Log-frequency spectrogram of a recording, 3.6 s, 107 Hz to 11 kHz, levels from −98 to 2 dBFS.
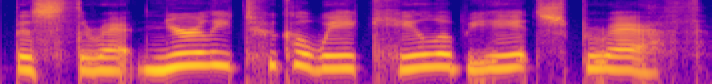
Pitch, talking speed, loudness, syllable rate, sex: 255 Hz, 135 wpm, -17 LUFS, 3.7 syllables/s, female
